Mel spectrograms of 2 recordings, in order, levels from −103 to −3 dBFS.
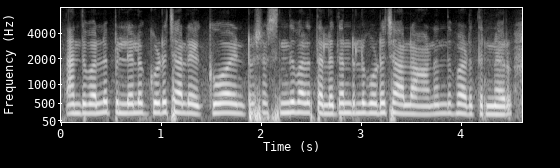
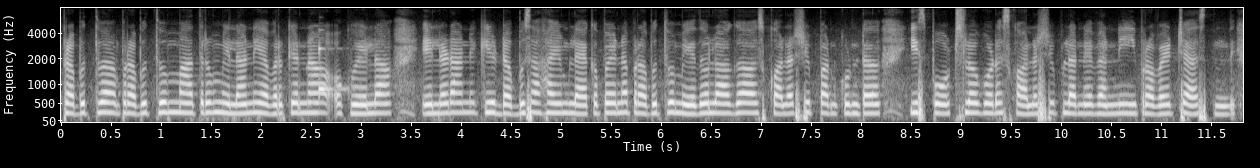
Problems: background sounds at intervals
